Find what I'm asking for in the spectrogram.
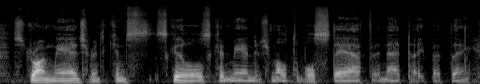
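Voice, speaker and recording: Speaking at a moderate pace, a man with a very deep, low pitch keeps a monotone, flat intonation while his loudness swings widely. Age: 60s. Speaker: nonprofit executive director. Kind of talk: interview. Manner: halting.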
